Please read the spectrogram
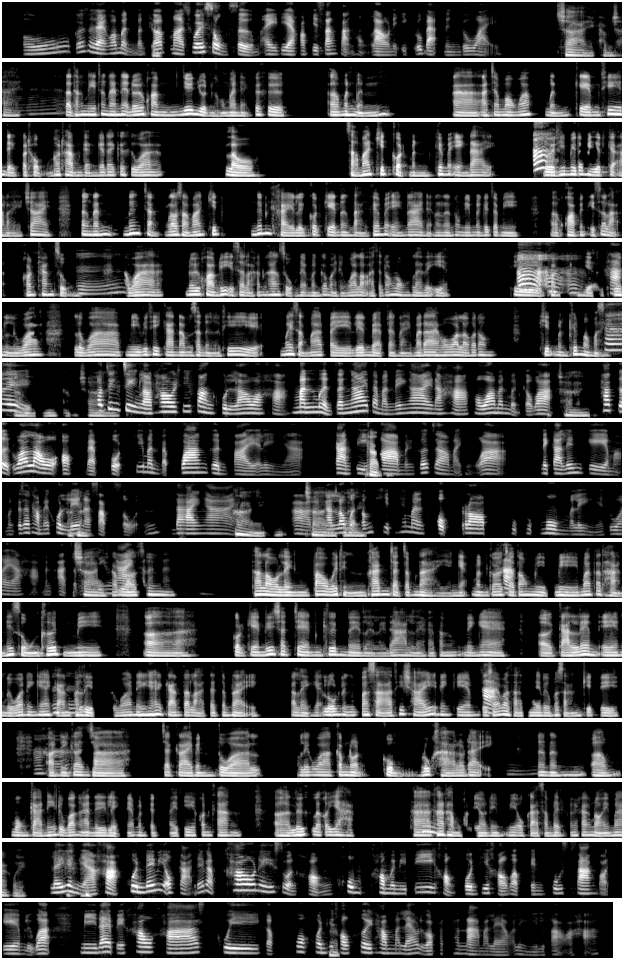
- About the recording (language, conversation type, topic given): Thai, podcast, ทำอย่างไรถึงจะค้นหาความสนใจใหม่ๆ ได้เมื่อรู้สึกตัน?
- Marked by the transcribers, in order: tapping; other noise; laughing while speaking: "ในแง่"; chuckle; in English: "คอมมิวนิตี"; in English: "คลาส"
